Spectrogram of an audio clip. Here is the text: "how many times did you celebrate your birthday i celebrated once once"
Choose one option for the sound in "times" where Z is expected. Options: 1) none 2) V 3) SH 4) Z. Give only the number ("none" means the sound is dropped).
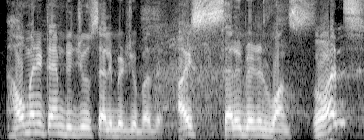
1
